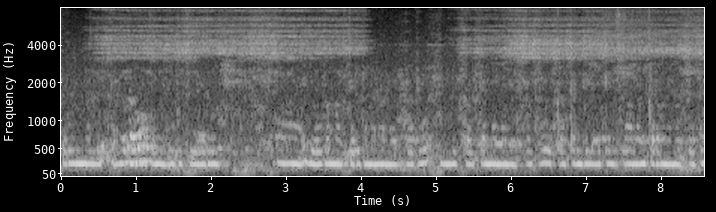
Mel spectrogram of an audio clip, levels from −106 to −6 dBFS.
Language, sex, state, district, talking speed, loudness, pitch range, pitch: Kannada, female, Karnataka, Bellary, 140 wpm, -31 LUFS, 220-230 Hz, 225 Hz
